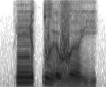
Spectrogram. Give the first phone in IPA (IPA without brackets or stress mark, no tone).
ɲ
